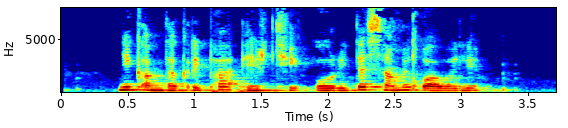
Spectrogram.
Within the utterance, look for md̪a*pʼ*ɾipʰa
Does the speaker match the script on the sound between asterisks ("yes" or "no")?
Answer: no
